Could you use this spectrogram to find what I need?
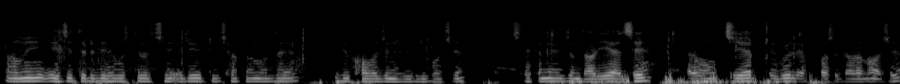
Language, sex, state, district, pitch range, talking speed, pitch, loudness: Bengali, male, West Bengal, Dakshin Dinajpur, 135-140 Hz, 165 wpm, 140 Hz, -36 LUFS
